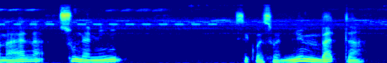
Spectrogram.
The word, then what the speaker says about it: numbat: C'est quoi soit Numbat. Alors, ça se prononce Nombat.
